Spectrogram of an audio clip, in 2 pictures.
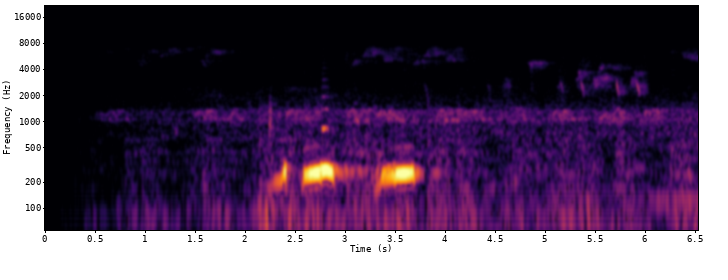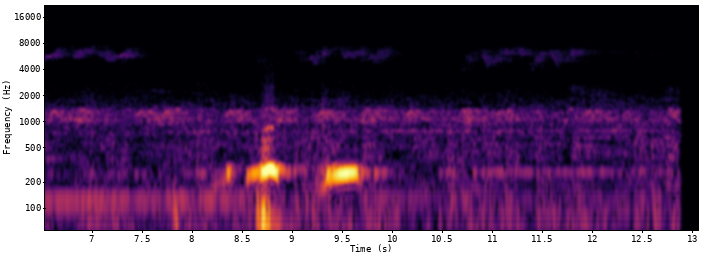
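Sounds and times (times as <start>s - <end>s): outdoor background noise: 0.1s - 12.9s
pigeon cooing: 2.2s - 4.0s, 8.3s - 9.9s.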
